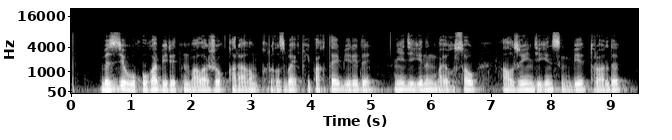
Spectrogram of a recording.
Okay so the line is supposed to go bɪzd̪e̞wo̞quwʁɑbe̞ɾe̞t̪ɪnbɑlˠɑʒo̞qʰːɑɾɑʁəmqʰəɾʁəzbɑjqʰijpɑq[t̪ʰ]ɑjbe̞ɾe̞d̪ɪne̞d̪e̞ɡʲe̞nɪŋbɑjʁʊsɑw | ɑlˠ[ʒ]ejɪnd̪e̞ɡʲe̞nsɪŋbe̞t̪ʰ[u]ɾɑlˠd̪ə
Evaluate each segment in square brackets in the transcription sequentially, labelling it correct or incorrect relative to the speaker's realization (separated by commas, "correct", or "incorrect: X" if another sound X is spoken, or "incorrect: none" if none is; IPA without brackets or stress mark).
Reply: incorrect: t̪, correct, incorrect: ʊ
